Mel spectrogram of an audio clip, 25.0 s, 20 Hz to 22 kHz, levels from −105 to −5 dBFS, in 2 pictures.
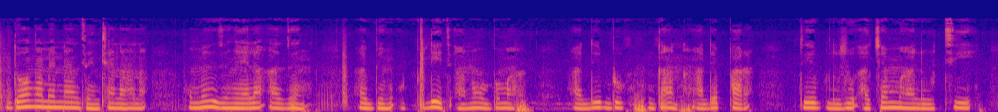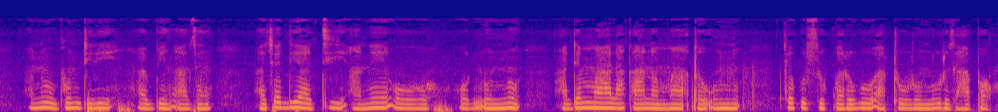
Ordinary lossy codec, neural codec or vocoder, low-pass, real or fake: MP3, 48 kbps; none; 14.4 kHz; real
